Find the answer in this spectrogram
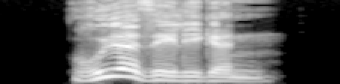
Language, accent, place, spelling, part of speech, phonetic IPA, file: German, Germany, Berlin, rührseligen, adjective, [ˈʁyːɐ̯ˌzeːlɪɡn̩], De-rührseligen.ogg
- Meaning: inflection of rührselig: 1. strong genitive masculine/neuter singular 2. weak/mixed genitive/dative all-gender singular 3. strong/weak/mixed accusative masculine singular 4. strong dative plural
